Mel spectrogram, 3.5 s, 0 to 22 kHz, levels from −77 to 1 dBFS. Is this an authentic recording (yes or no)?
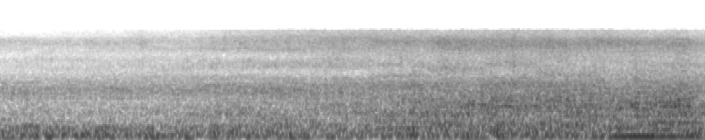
no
